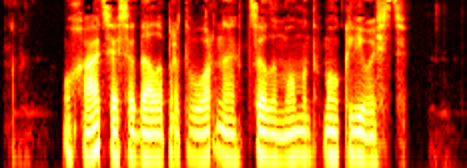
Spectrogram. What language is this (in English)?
Belarusian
